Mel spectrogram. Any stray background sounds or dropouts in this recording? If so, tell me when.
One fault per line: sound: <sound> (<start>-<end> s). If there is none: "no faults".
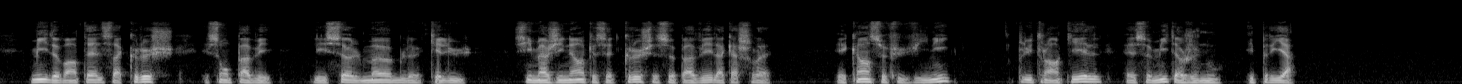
no faults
